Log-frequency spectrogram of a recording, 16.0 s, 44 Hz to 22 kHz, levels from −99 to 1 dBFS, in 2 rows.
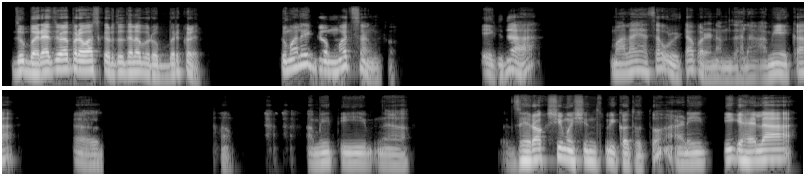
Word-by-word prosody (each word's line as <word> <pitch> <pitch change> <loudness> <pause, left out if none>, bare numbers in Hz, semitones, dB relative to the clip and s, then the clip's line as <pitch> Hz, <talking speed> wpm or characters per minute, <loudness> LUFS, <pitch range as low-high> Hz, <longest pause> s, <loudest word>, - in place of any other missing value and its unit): जो 145 - +3
बऱ्याच 130 +2 +7
वेळा 155 0 +8
प्रवास 145 -3 +7
करतो, 130 -2 0
त्याला 130 0 +5
बरोबर 105 -5 -2
कळतं. - - -2 0.8
तुम्हाला 165 +8 +1
एक 225 - +1
गंमत 140 +9 0
सांगतो. 85 -2 -8 0.8
एकदा - - -2 0.9
मला 120 +3 -4
याचा 140 +1 -6
उलटा 130 +2 -5
परिणाम 90 -7 -8
झाला. 85 +1 -12
आम्ही 95 +6 -4
एका 125 +5 -5 0.6
अ, - - -12 1.4
अ, - - -14 0.8
आम्ही 105 +2 -5
ती 110 -1 -7 0.4
अ, 95 -1 -9 1.1
झेरॉक्सची 135 +5 +2
मशीन 125 -3 0
विकत 105 -5 -4
होतो 85 -1 -9 0.2
आणि 105 +1 -4
ती 115 +5 -5
घ्यायला 135 +1 +4
125 Hz, 120 wpm, -25 LUFS, 105-140 Hz, 1.4 s, वेळा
